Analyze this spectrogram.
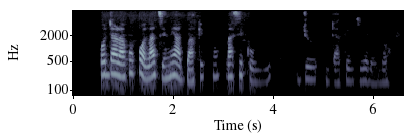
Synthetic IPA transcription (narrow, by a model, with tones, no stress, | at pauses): o˦da˦ɾa˧ku˦k͡pɔ˦˨la˨˦ti˧nĩ˦a˦˨ɡ͡ba˨˦ki˦k̚ũ˦la˦si˦˨ko˨ji˨˦ | d͡ʒu˦ | i˦˨d̥a˨ke˧d͡ʒi˦e˦˨ɾɛ˨lɔ˦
